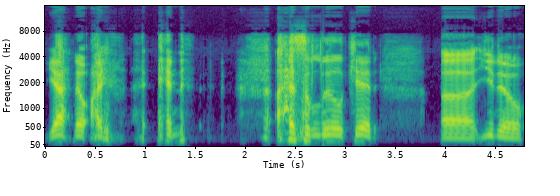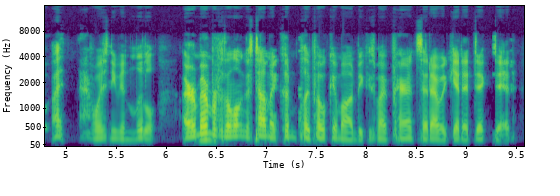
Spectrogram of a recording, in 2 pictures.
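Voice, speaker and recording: A man's voice: medium pitch, a little fast, dry recording, lo-fi sound. A young man casually commenting on his playthrough of a handheld game, rambling and poking fun at himself. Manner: rambling, self-deprecating, reads game text aloud in voices. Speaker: let's play host.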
